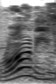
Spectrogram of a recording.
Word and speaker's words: Ronnie: Shout out to Caden Ronnie's grandma, who let his mom know that the correct way to say his last name is Ronnie.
